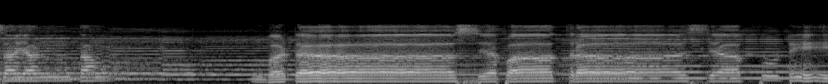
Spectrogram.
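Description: Devotional bhajan singing: a voice drawing out long, ornamented notes over steady held accompanying tones. A lower sustained tone enters about two and a half seconds in, and the music grows louder just after.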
